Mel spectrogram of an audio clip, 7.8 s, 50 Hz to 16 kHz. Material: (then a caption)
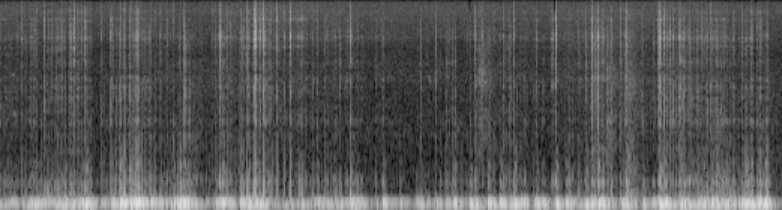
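Metal mesh. Long dark fingernails of both hands scratch the hollow metal mesh grille of a Blue Yeti Nano microphone. The scratching comes through as a dense, deep rumbling roar centred low around 150–200 Hz. It surges and dips continuously, with faint, bright crackles flicking over the top.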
